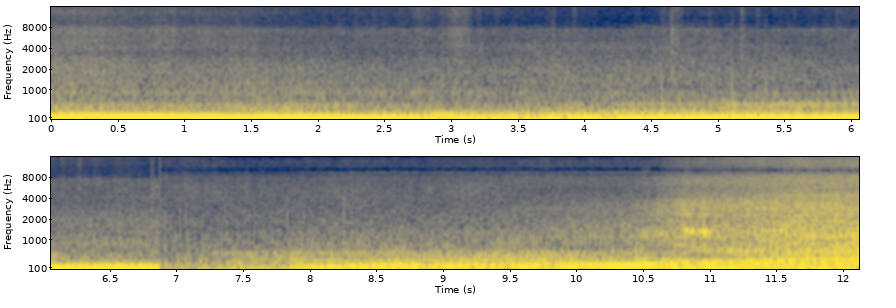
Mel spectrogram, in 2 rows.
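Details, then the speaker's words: Toyota Soarer 1UZ-FE 4.0-litre V8 after an X-pipe and louvered-core resonators were added to the Black Widow mufflers: an even rumble climbing cleanly with revs, no rasp or rattle. It pulls well in the upper revs. Normal exhaust note under revs. "Still think the pipe size is a little bit big for a 4-litre, but it actually does pull quite well in the upper revs, so yeah, hopefully you can hear some of this noise."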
